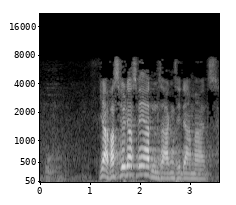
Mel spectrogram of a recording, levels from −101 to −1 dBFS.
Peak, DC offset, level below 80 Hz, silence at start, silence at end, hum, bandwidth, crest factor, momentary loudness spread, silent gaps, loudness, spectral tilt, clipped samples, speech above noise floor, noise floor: -8 dBFS; under 0.1%; -56 dBFS; 0.1 s; 0.05 s; none; 7.6 kHz; 20 dB; 11 LU; none; -25 LUFS; -4 dB/octave; under 0.1%; 34 dB; -58 dBFS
